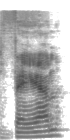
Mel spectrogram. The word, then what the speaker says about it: Vandevelde: It's Vandevelde, which doesn't look like it.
